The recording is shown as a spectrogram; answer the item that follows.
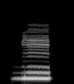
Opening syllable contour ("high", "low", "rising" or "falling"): high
